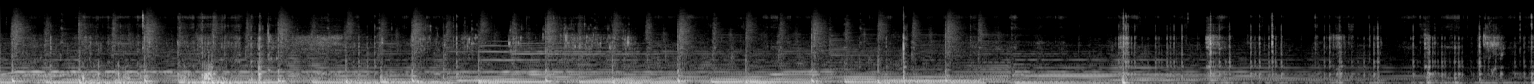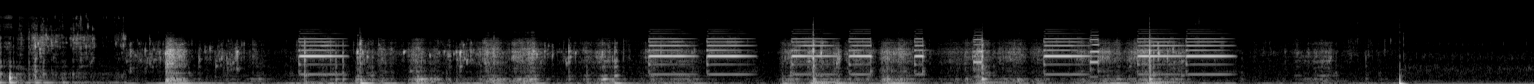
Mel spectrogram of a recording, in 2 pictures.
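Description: Background music with a steady beat, fading out about halfway. Then a metal detector gives repeated short, high beeps as its coil is swept through shallow creek water, signalling a metal target.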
